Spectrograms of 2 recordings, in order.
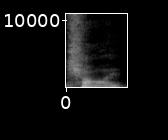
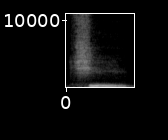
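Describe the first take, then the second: First: The name's vowel sounds like 'eye'. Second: The name's vowel sounds like 'ee'. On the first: The speaker calls it wrong. "not Andrew Chai, as some people have pronounced it" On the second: The speaker calls it right. "it's pronounced C H E E E"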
